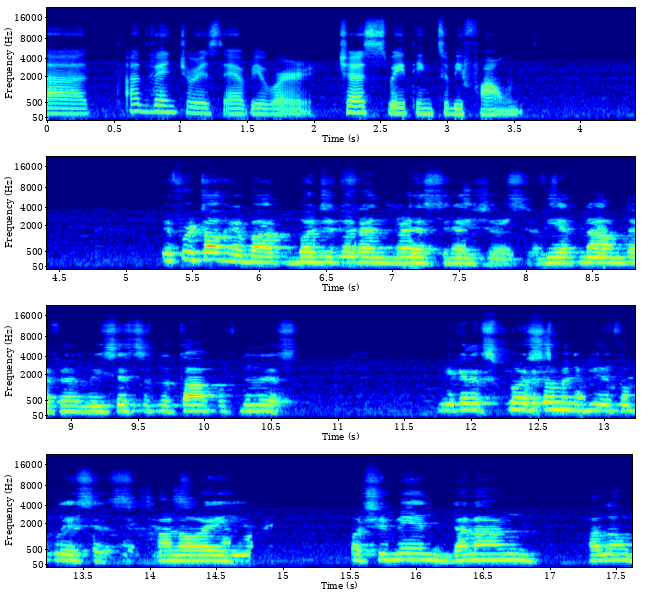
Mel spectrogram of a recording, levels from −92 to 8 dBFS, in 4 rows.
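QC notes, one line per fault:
6.59–8.62 s and 12.43–14.94 s, echo leak: a delayed copy of the speech comes back, about 284 ms late and roughly as loud as the original in the first stretch, then about 430 ms late and a bit quieter in the second. Likely a loudspeaker echo the far end's canceller didn't fully remove.
12.87–12.93 s, speech suppressed in double talk: the voice briefly drops out, a deep dip of roughly 20 dB lasting only a fraction of a second. It lands inside the second echo stretch, likely because the canceller couldn't separate the talker from the echo and turned both down.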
